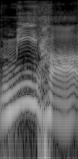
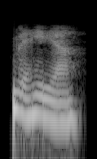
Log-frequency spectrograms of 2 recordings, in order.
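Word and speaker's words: Mejia: this is really embarrassing Mahia Mahia okay J is like an H okay we're learning it Mahia okay we're learning I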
